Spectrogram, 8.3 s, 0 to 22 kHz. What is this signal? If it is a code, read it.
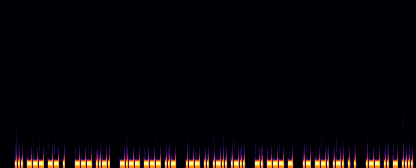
Morse code, heard as a keyed tone, about 40 wpm, 700 Hz. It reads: SOME OF YOU WILL NOT AGREE WITH
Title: Sentences from Top 1100 Words 40wpm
